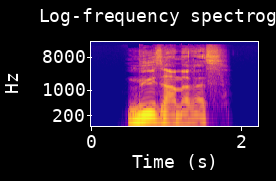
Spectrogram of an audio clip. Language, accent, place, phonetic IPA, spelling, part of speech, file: German, Germany, Berlin, [ˈmyːzaːməʁəs], mühsameres, adjective, De-mühsameres.ogg
- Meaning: strong/mixed nominative/accusative neuter singular comparative degree of mühsam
